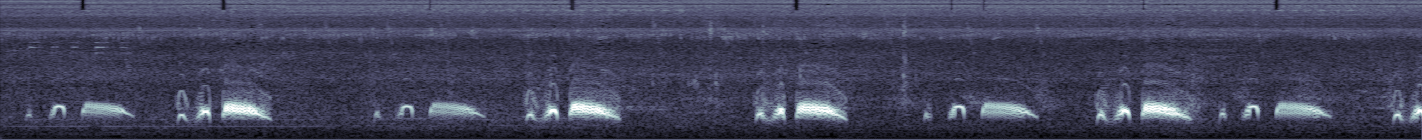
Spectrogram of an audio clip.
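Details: Long run of challenge calls from a decoy spotted dove used for trapping: about six phrases, soft paired notes, quick double notes and a loud falling coo, repeated steadily every two seconds.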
